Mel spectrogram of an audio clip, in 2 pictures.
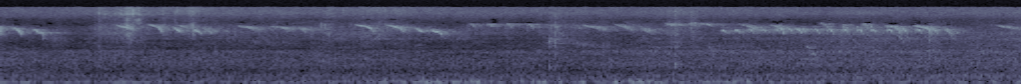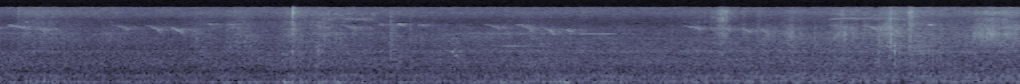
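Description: Birds twittering in quick runs of high, falling chirps, over a steady low rumble.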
